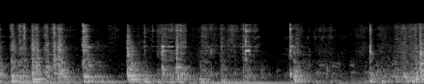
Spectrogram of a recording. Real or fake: real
